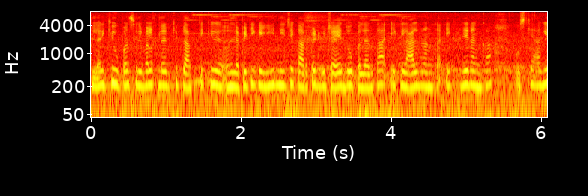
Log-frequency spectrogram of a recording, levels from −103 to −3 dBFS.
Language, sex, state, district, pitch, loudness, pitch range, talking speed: Hindi, female, Bihar, Gopalganj, 215 Hz, -31 LUFS, 205-225 Hz, 265 wpm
